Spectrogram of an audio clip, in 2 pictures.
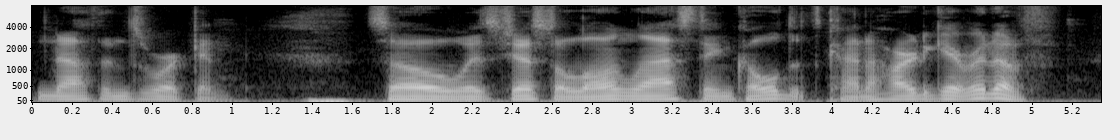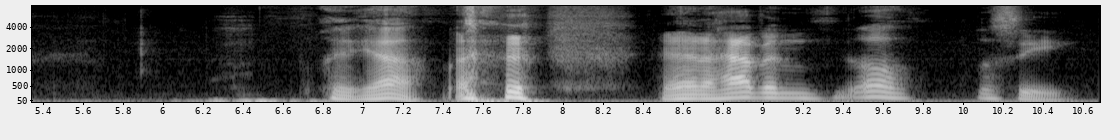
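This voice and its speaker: A lower-pitched man hosting a laid-back solo podcast. He has a cold, so his throat sounds dry and stuffy. He rambles, corrects himself mid-sentence and chuckles now and then. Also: slow pace, pauses often, a little mellow. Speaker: podcast host. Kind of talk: casual solo podcast chat.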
